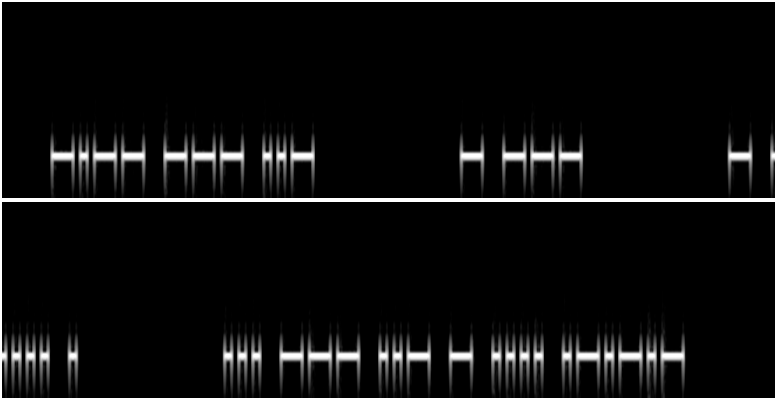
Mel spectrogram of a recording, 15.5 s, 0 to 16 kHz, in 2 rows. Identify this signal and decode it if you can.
Morse code, heard as a keyed tone, about 17 wpm, 700 Hz. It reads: YOU TO THE SOUTH.
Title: 3x Word-Spacing - Sentences from Top 400 Words - 17wpm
